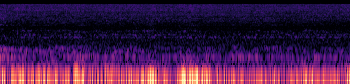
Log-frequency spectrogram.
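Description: Faint, steady background hiss with a low hum: the recording's room tone in a gap in the narration, with no distinct sound event.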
